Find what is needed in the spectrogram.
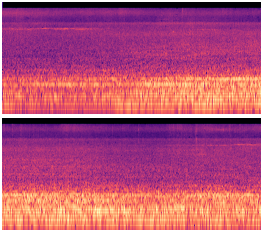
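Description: Car wash tunnel machinery heard from inside a car, including the vintage pinwheel brushes spinning beside the car: a steady low roar that grows louder about three seconds in.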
